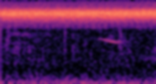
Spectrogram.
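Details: Cicadas at Odawara Castle in Japan give a steady, very high-pitched, shrill drone likened to ultrasound, holding without a break.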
